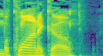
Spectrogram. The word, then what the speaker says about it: Mukwonago: Uh, Mukwonago. I believe I pronounced that correctly.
